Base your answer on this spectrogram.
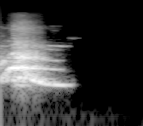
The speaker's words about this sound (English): No barking. No.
